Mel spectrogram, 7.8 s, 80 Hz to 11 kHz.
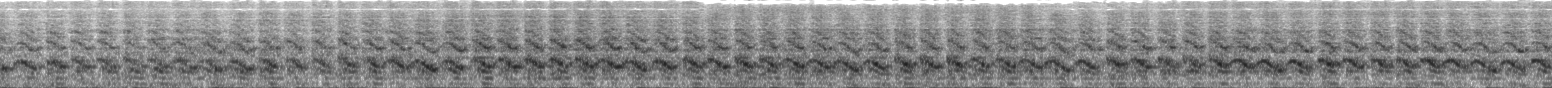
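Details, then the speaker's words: Dodge 1500 pickup, starting attempt: starter cranks steadily, about four compression beats a second, never catches or fires; slight fuel smell, ether considered. Cranks but won't start; cause not confirmed. "what's that like it's not even trying to turn over no to start i smell a bit of fuel though"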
